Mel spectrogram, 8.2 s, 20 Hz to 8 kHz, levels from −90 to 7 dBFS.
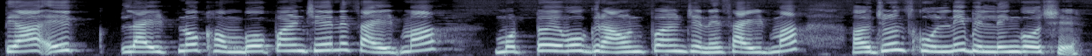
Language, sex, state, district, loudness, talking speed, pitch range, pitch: Gujarati, female, Gujarat, Valsad, -12 LUFS, 170 wpm, 260-315 Hz, 290 Hz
